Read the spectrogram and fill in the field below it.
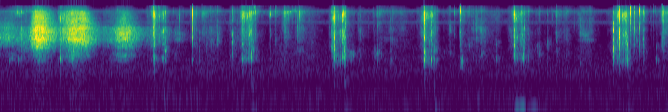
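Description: Hands squish and squeeze soft slime, with sticky crackling and popping.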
